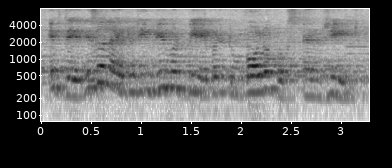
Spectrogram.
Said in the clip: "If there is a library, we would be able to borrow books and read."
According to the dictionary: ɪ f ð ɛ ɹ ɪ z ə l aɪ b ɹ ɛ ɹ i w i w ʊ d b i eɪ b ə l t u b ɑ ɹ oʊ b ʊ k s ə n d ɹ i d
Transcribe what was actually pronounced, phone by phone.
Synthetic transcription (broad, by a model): ɪ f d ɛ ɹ ɪ z ə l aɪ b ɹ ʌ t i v i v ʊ d b i eɪ b ə l t u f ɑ l oʊ b ʊ k s ə n d ɹ i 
